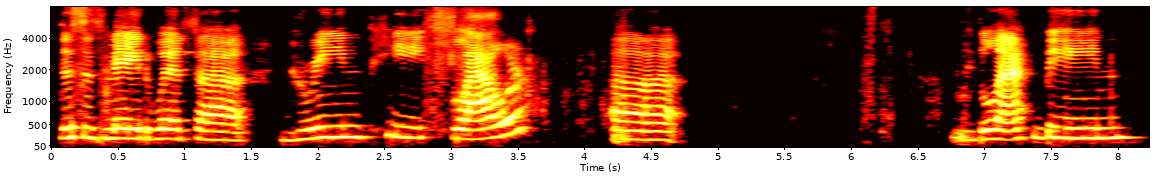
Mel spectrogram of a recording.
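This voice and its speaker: A woman giving an informal health talk, slowly listing foods one by one with frequent fillers and showing items from her pantry. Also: mid-range voice, fairly bright tone. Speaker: health presenter.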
